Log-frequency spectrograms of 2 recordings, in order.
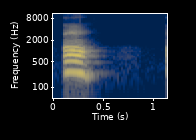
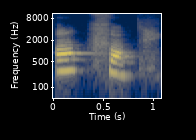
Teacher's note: Tu vas garder la bouche ouverte, tu ne vas pas la fermer complètement, mais l'air va surtout passer par le nez et un peu par la bouche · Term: le son en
